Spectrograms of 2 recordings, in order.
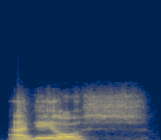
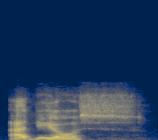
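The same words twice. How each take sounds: First: It is said with a Madrid accent. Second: It is said with a Madrid accent.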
